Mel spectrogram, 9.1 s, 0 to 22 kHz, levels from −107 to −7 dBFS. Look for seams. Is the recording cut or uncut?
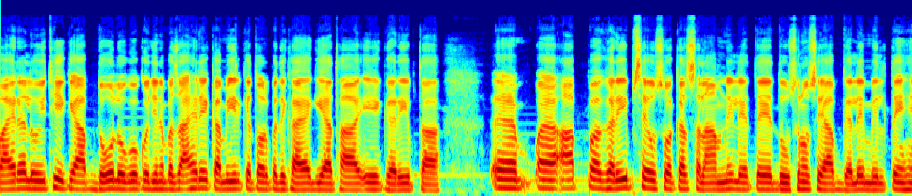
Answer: uncut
